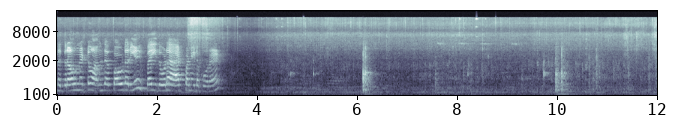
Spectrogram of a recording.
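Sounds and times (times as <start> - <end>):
vegetables sizzling in oil: 0.0 - 12.0
metal spatula knocking on pan: 6.1 - 6.4, 9.7 - 10.3.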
